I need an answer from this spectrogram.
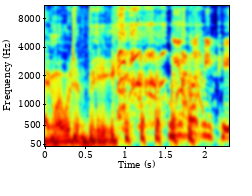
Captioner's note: laughing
